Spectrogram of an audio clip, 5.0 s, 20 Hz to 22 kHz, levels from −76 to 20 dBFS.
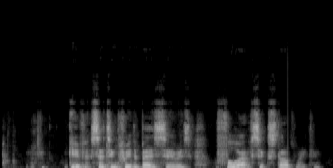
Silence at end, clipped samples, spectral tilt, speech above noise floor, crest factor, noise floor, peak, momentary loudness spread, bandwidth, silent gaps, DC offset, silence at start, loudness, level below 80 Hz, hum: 0.2 s; under 0.1%; -4.5 dB/octave; 26 dB; 16 dB; -42 dBFS; 0 dBFS; 21 LU; 9.4 kHz; none; under 0.1%; 0.05 s; -15 LUFS; -52 dBFS; none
